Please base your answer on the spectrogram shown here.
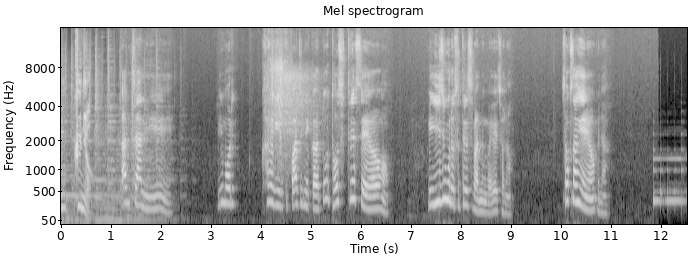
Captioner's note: voiceover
